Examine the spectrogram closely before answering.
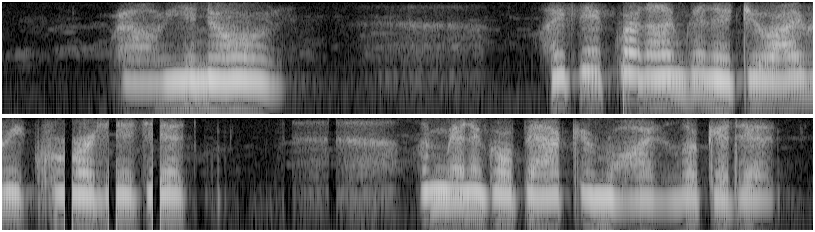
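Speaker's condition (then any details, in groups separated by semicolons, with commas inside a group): Speech difficulty; trouble speaking, speaking is tiring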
